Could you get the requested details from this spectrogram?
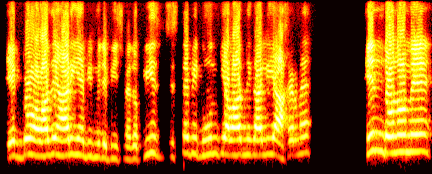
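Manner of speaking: usual speaking voice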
